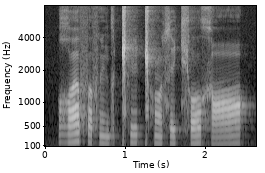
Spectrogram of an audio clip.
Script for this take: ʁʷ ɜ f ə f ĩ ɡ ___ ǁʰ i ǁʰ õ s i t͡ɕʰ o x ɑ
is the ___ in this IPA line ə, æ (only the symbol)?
ə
